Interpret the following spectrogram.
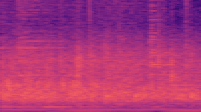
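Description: Soft background music from a church worship band: sustained chords held steady, with no clear beat.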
